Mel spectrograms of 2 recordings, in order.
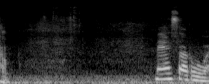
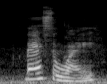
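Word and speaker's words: แม่สรวย: แพรก กสา ถูก ครับ แม่ สรวย ผิด ครับ แม่ สรวย ม ครับ อยู่ เชียงราย แม่ สวย ถูก ครับ เมือง เมือง สรวง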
